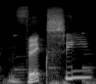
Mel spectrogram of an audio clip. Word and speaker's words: Vixie: Vixie. Vixie by Beast Marrow. Vix. She her. Yeah. Okay. It's pronounced Vix.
